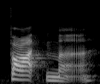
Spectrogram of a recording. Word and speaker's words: Fatma: one quick thing um she's saying it's pronounced Fatma like duh just just as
